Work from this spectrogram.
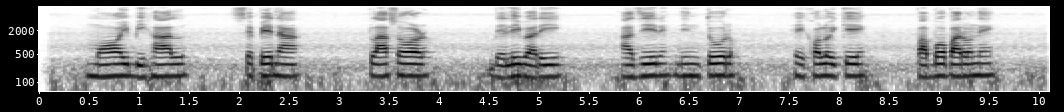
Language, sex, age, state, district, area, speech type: Assamese, male, 18-30, Assam, Nalbari, rural, read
